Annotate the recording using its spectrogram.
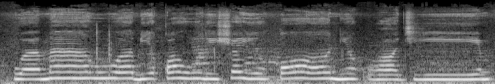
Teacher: Sedangkan ro-nya sendiri yaitu ro tafhim karena berharokat fathah, biasanya dibaca tebal. Sedangkan jim yaitu mad arid disukun karena mad tabi'i bertemu dengan huruf hijaiyah yang disukunkan karena waqaf, biasanya 2 alif 2, 4 atau 6 harokat.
